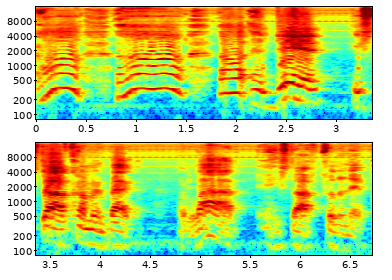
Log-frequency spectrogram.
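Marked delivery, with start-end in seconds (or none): 0.0-2.1 high yelps of pain; mock panicked cries; freaking out. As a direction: yelp like a scared kid. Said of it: "He started freaking out like".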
